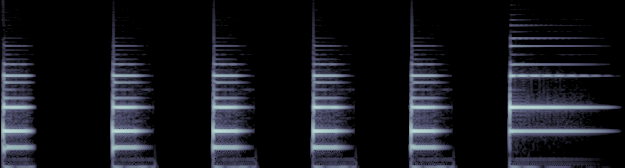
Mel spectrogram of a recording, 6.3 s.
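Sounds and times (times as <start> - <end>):
countdown: 0.0 - 0.4, 1.1 - 1.6, 2.2 - 6.0.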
